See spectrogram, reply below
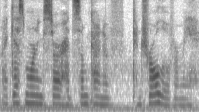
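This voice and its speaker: A woman playing a sincere, frank teenage girl heroine in an animated cartoon. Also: mid-range voice, a little fast, slight background noise, natural voice. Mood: gentle, reassuring.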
